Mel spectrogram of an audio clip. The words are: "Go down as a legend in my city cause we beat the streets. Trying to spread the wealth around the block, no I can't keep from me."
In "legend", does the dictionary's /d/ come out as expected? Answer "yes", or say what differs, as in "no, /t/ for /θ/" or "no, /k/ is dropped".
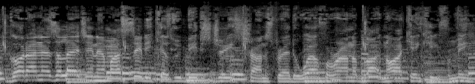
no, /d/ is dropped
